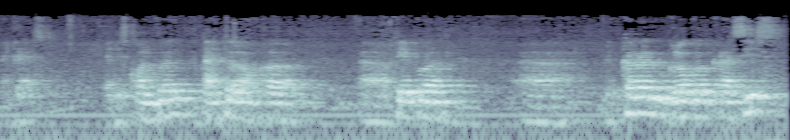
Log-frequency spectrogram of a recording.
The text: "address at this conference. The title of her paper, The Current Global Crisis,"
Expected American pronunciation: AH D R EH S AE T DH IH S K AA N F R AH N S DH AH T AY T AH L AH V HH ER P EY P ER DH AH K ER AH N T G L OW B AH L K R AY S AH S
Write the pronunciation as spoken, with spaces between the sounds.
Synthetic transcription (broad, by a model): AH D R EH S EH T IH S K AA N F AH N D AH T AY T AH L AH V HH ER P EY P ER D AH K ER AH N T G L OW B AH L K R AY S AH S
